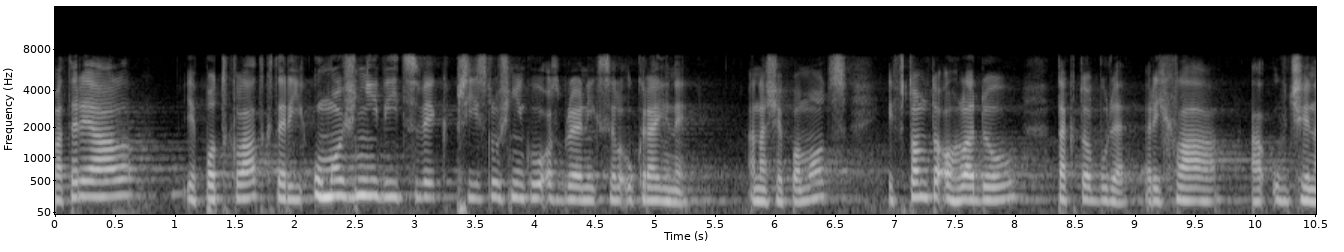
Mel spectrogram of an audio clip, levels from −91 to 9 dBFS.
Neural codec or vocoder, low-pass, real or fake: none; 7.2 kHz; real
